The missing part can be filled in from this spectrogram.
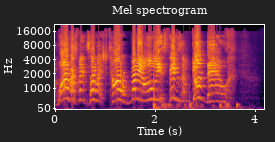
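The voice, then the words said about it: Shrewish imitation of co-host. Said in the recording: “I don't think that was a fair impression. You sound very shrewish. Very shrewish.”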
